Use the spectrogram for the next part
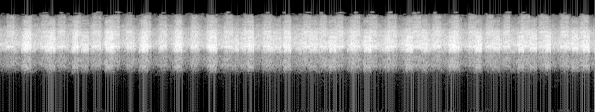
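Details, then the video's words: In a Greek pine forest at midsummer, many cicadas keep up an unbroken high, hissing drone, its texture rippling with fast pulses for six seconds; no birds, wind or people audible. "Cicadas singing in midsummer - Nature sounds from the Greek fauna - Sounds of cicadas"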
